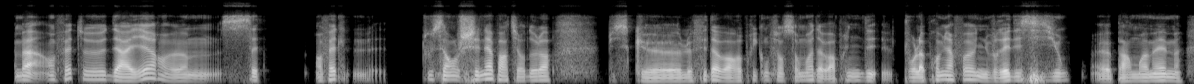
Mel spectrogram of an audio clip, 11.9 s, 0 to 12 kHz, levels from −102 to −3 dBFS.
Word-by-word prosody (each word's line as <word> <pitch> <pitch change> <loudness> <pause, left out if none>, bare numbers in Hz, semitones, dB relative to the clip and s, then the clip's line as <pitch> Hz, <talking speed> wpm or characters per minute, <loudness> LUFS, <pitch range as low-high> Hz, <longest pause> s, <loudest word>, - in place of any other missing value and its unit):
Bah, - - +4
en 125 - -4
fait, 145 +2 -5
heu, 130 0 -2
derrière, 115 +8 +5
hem, 90 - -4
c'est - - -3 0.5
en - - -4
fait - - +1
l - - -14 0.5
tout - - -11
s'est 130 - +2
enchaîné 120 +3 +3
à 145 - +4
partir 115 -5 0
de 105 - -2
là, 110 0 +2 0.6
puisque - - -5
le 90 0 +1
fait 95 +6 -7
d'avoir 100 -7 +4
repris 100 +4 -5
confiance 110 -3 -5
en - - -3
moi, 115 +1 -1
d'avoir - - +1
pris 115 - -10
une 105 -1 -6
dé 105 0 -3 0.2
pour 95 - -2
la 90 - +6
1re 125 0 0
fois 130 +2 0
une 105 -6 -1
vraie 90 +3 +4
décision, 110 0 -2 0.3
heu, 75 +1 0
par 90 +2 0
moi-même, 95 0 +2
105 Hz, 195 wpm, -27 LUFS, 95-120 Hz, 0.6 s, la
